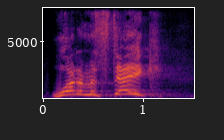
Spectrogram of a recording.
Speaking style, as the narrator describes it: shouted the announcers

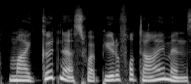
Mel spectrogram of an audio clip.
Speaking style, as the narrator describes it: the girl exclaims

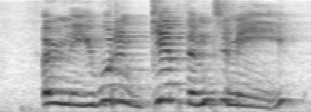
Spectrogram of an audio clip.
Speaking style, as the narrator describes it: Lumpkin shouted angrily

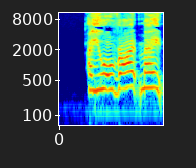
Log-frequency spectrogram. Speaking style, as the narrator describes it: Michael yelled as he burst into a run towards his nephew

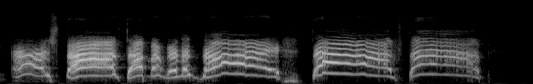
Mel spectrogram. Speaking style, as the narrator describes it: Ivan was screaming

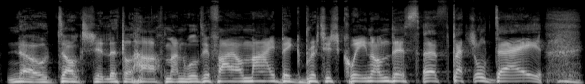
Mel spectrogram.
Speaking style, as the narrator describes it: he bellows furiously

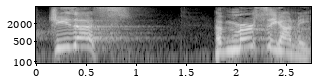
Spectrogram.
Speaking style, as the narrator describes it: yelling at the top of his lungs

